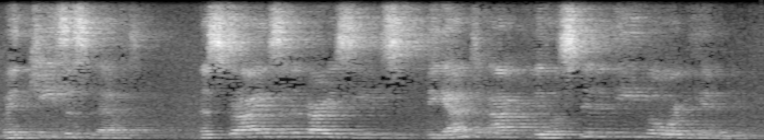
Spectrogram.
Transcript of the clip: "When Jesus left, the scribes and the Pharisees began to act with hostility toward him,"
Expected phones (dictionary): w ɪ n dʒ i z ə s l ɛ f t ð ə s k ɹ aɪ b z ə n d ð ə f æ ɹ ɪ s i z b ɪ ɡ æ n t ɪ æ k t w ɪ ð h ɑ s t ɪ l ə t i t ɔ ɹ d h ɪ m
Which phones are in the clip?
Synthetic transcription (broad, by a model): w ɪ n dʒ i z ə s l ɛ f t ð ə s k ɹ aɪ b z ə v ð ə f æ ɹ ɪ s i z b ɪ ɡ æ n t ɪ æ k t w ɪ ð h ɑ s t ɪ l ə t i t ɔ ɹ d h ɪ m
